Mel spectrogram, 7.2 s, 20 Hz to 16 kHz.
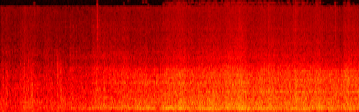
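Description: Road and tyre noise with wind, heard inside the cabin of an electric Tesla Model 3 cornering at speed on track: a steady rushing rumble with no engine note, getting louder about three seconds in.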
